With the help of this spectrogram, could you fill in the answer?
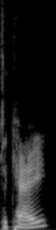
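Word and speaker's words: Takei: So, how do you pronounce this guy's last name? Teay. George Teay.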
